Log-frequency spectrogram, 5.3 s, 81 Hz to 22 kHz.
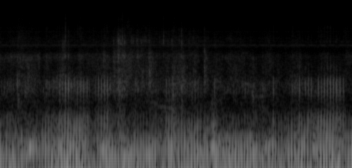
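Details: Close, strong purring from an affectionate stray cat on a Japanese cat island, recorded with a GoPro HERO8; deep vibrating purr rising and falling with each breath, roughly one cycle per second.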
